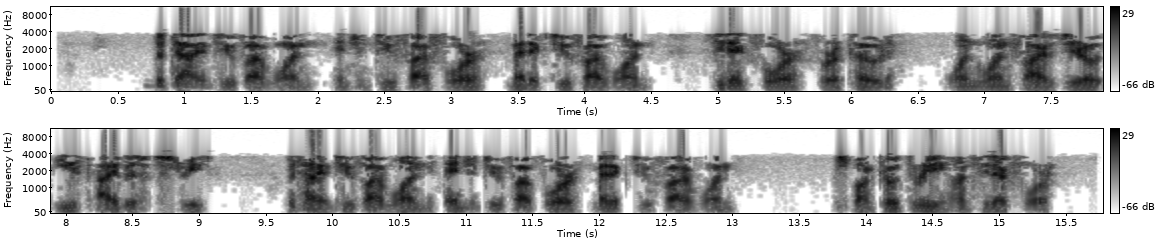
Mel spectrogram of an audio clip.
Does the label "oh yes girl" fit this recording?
No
